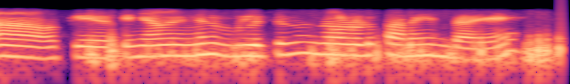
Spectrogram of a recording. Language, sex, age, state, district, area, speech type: Malayalam, female, 18-30, Kerala, Idukki, rural, conversation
